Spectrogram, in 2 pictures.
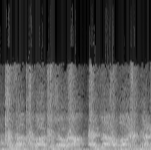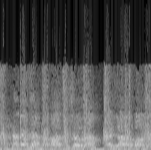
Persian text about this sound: بازنشستگان در خیابان‌های شهر بر عزای سفره‌های خالی نشستند و برای احقاق مطالباتشان مصوبات شورای عالی کار را فریاد می‌زنند.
